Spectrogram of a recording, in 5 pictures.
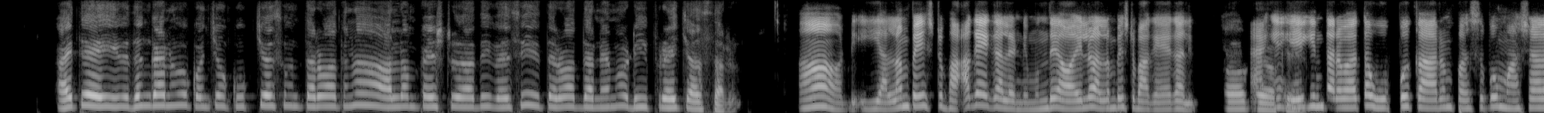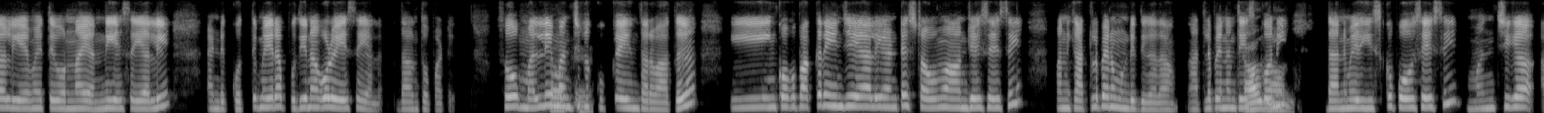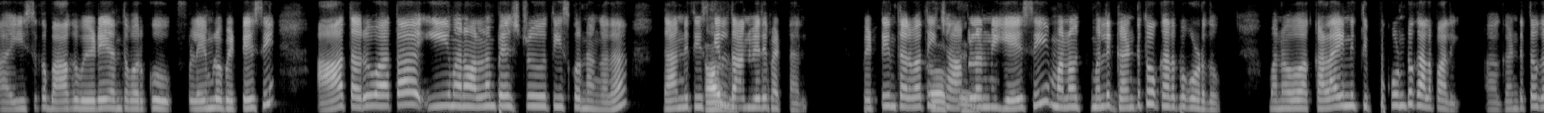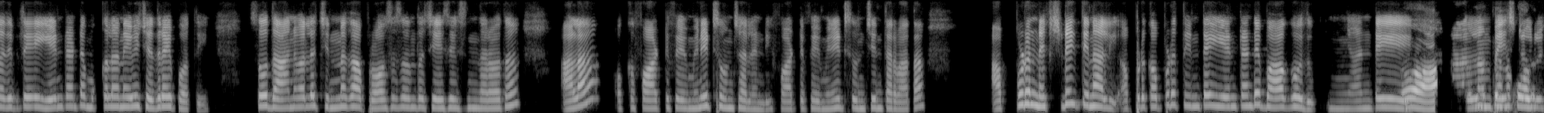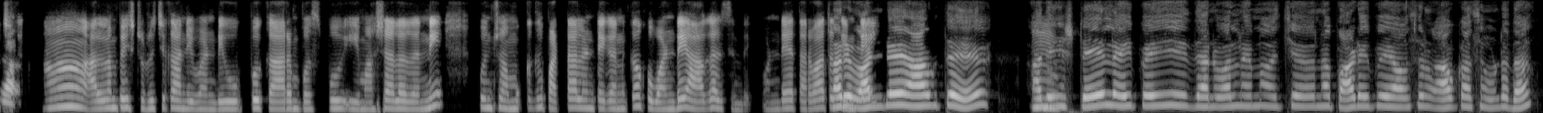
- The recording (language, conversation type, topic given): Telugu, podcast, అమ్మ వంటల వాసన ఇంటి అంతటా ఎలా పరిమళిస్తుంది?
- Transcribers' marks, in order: in English: "కుక్"; in English: "డీప్ ఫ్రై"; in English: "పేస్ట్"; in English: "ఆయిల్‌లో"; in English: "పేస్ట్"; in English: "అండ్"; in English: "సో"; in English: "స్టవ్ ఆన్"; in English: "ఫ్లేమ్‌లో"; in English: "సో"; in English: "ఫార్టీ ఫైవ్ మినిట్స్"; in English: "ఫార్టీ ఫైవ్ మినిట్స్"; in English: "నెక్స్ట్ డేకి"; in English: "వన్ డే"; in English: "వన్ డే"; in English: "వన్ డే"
